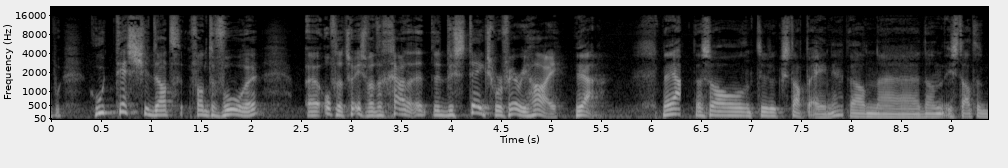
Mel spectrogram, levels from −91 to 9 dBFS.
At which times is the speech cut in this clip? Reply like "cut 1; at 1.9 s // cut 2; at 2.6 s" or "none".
cut 1; at 5.2 s // cut 2; at 6.3 s // cut 3; at 7.9 s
